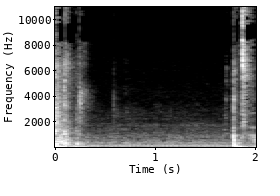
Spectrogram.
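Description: Handling noise: a short click at the start and a louder knock near the end, with low room tone between them.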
